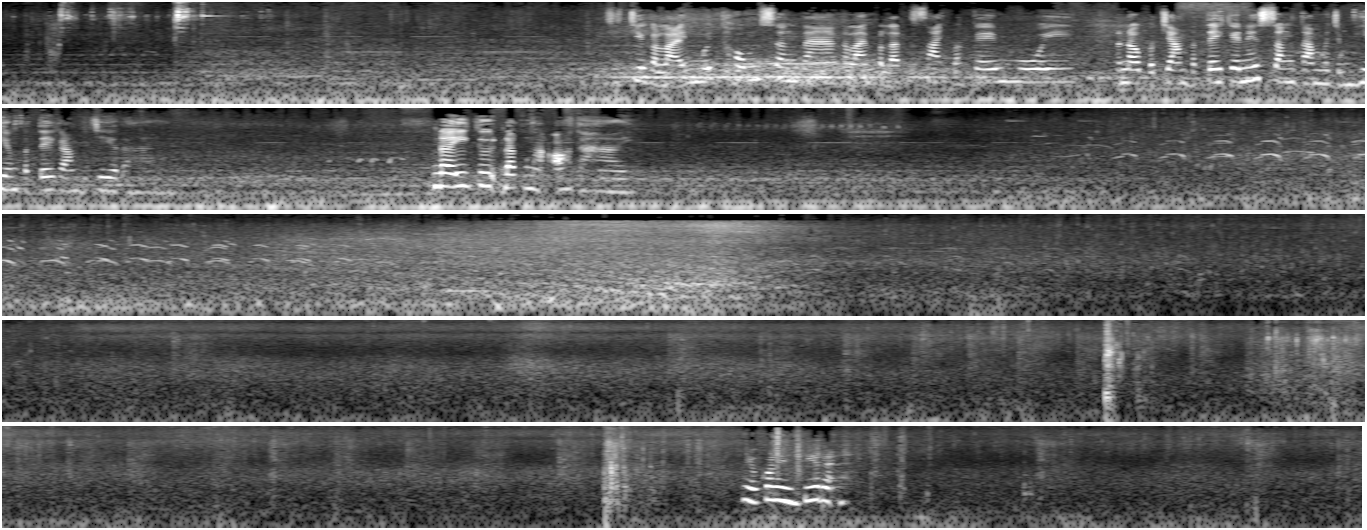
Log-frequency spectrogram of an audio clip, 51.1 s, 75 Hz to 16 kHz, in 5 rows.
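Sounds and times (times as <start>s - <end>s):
water rushing: 0.0s - 15.1s, 17.5s - 51.0s.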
